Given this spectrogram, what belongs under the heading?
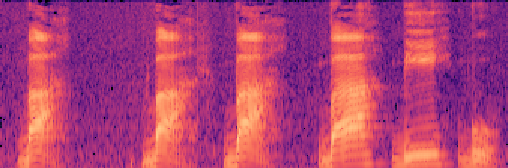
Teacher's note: makhrajnya ba itu menempelkan kedua bibir. Kalau bibir kita ditempel dengan kuat, ba, ba, ba, ba, bi, bu. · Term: huruf ba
